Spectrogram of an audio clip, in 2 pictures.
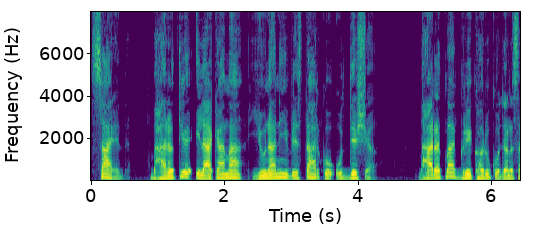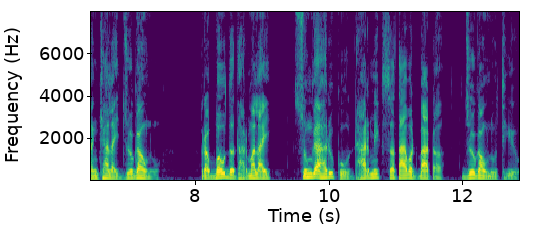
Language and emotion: Nepali, neutral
